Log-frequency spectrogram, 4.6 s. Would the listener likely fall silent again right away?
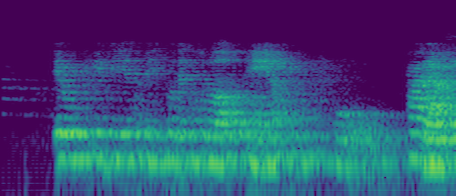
No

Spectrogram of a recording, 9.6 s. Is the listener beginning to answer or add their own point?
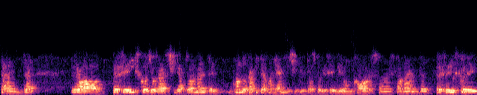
No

